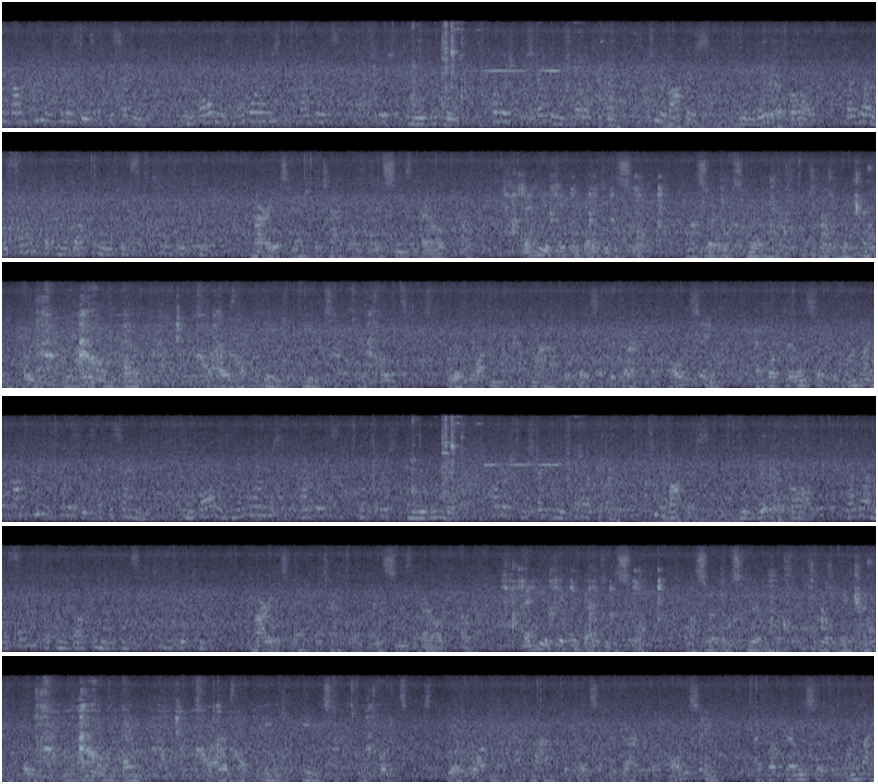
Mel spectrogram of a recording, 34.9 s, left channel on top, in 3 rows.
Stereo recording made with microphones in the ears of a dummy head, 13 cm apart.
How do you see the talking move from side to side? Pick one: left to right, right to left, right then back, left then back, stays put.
left to right.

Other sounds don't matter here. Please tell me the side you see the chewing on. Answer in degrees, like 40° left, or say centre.
40° right.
